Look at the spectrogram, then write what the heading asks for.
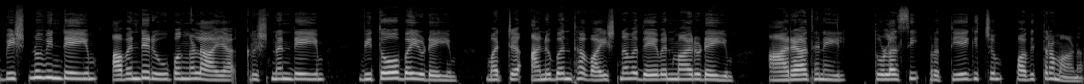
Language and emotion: Malayalam, neutral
